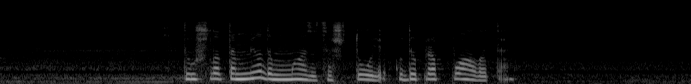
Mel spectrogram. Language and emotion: Russian, angry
